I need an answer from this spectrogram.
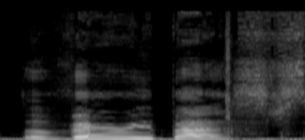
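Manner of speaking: Daddy Bear beaming at his cub; smiling. Acted. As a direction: savour the praise with a smile. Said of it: "smiled Daddy Bear".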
